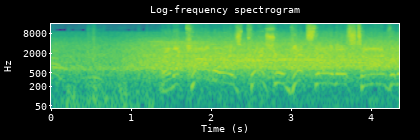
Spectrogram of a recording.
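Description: A stadium crowd roars loudly.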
